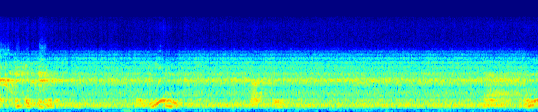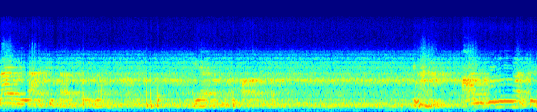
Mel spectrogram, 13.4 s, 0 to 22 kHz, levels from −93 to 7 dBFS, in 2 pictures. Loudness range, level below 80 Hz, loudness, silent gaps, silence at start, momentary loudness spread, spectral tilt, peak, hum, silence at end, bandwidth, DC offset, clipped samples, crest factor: 4 LU; -64 dBFS; -25 LUFS; none; 0 s; 8 LU; -7.5 dB/octave; -10 dBFS; none; 0 s; 8.8 kHz; under 0.1%; under 0.1%; 16 dB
